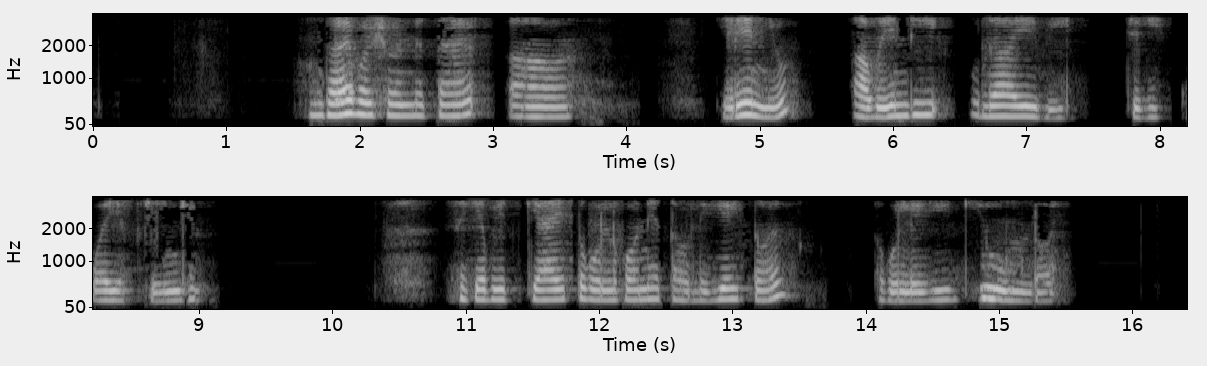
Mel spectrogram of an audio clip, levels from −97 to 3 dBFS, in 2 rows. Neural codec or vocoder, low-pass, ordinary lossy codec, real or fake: none; 3.6 kHz; AAC, 16 kbps; real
